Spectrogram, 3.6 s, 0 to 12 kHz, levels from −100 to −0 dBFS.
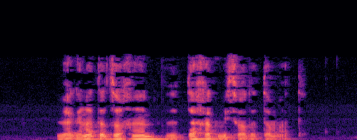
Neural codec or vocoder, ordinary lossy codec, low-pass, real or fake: none; MP3, 48 kbps; 7.2 kHz; real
